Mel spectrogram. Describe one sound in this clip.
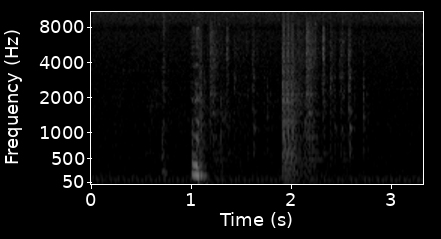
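A heavy wooden hatch thuds as it is pushed open.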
